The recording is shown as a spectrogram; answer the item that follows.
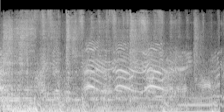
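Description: Live pop music played loud through a stage PA, a heavy bass line coming in about a second in under a sung vocal, with crowd noise mixed in.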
